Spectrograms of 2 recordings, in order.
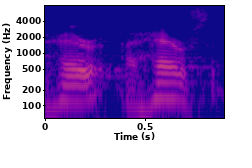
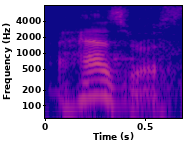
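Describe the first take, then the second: First: The stress is not on the second syllable. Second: The stress is on the second syllable. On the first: The speaker calls it wrong. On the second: The speaker calls it right.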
